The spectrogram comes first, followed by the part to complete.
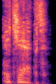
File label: computer console voice robotic male says eject; science fiction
